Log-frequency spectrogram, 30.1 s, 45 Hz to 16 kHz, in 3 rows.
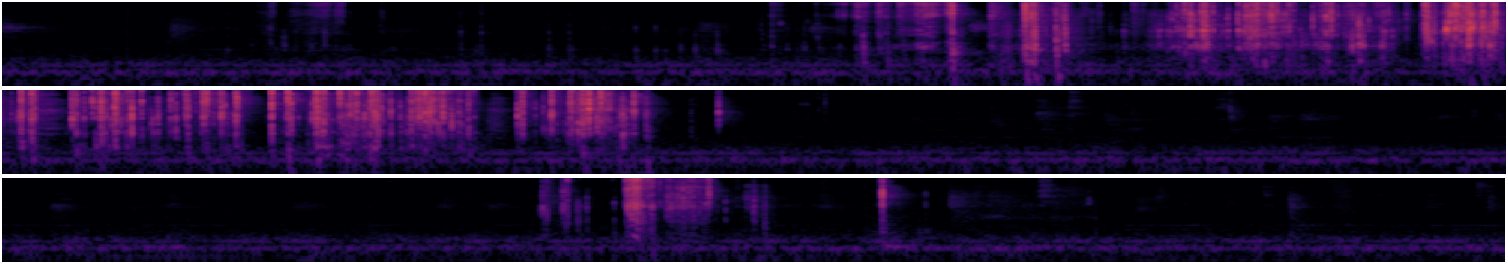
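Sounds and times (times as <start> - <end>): packaging crinkling and tearing: 5.2 - 14.5, 23.6 - 25.2.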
